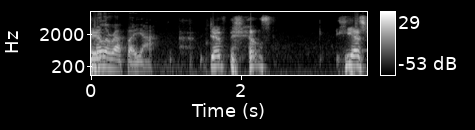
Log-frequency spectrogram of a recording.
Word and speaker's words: Milarepa: Great disrepair, and his life his life is like that Buddhist god you were talking about, Malepura. Is that how you say it? Milarepa, yeah.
